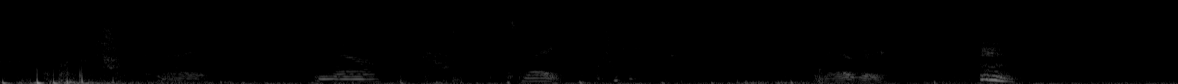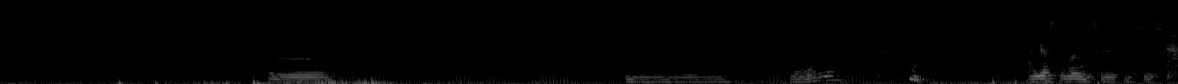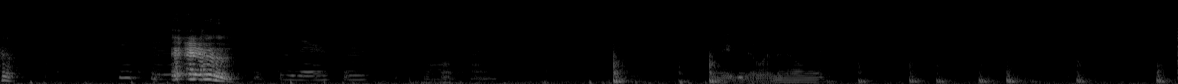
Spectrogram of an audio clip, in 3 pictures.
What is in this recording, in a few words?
show most excited, talking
